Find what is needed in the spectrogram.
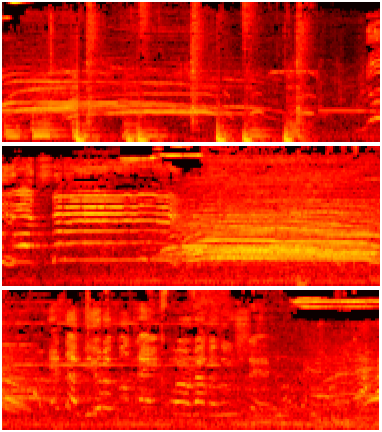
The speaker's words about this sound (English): Let's give her a round of applause, everybody.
